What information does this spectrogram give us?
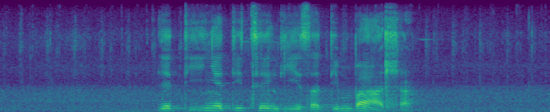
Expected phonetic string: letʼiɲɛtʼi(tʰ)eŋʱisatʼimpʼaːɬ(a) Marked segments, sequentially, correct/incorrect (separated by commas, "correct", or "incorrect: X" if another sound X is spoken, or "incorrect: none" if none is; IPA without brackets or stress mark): correct, correct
